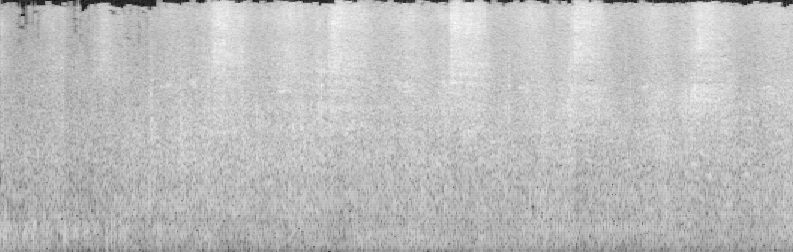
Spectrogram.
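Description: A steam locomotive chuffs in loud, regular bursts close by.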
